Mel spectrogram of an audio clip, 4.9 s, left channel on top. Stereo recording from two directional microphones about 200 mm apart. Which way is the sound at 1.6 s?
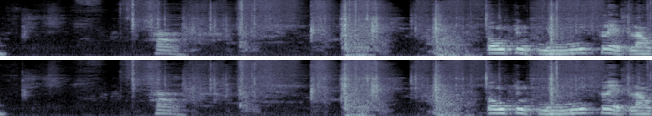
20° left (ahead or behind).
